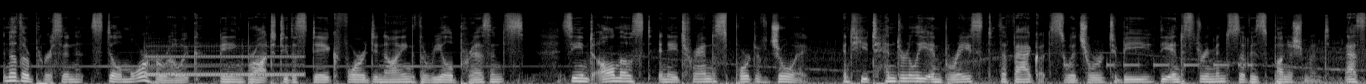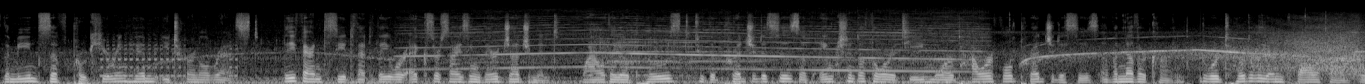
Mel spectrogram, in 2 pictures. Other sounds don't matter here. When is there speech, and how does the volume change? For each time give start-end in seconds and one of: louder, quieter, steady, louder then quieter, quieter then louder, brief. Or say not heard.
0.0-27.2 steady.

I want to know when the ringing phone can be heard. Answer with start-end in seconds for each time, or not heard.
1.4-3.0, 14.6-16.1, 19.5-21.2.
